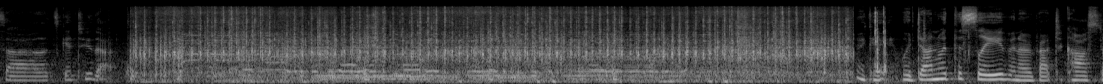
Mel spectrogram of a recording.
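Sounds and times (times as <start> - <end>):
knitting machine needles clicking: 1.3 - 8.9
soft background music: 1.4 - 7.3.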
